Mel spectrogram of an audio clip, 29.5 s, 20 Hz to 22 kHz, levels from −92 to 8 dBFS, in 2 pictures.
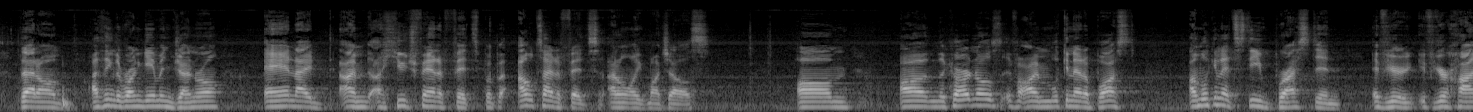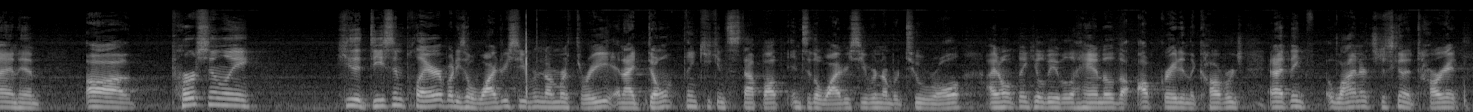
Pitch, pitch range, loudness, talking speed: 150 Hz, 140-165 Hz, -32 LUFS, 200 wpm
